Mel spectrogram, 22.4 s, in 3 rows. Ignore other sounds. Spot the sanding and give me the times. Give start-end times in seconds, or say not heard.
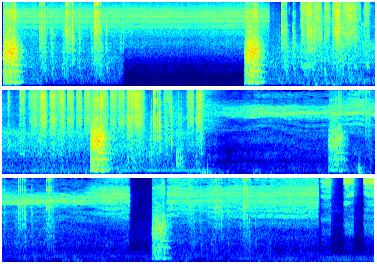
6.0-11.6.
